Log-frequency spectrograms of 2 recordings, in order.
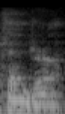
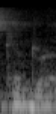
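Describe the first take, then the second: First: Kendra ending in an unstressed "uh"; mistaken name pronunciation. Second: Kendra ending in an "ay" sound; corrected name pronunciation. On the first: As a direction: say Kendra as KEN-druh. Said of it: "He's the guy who I call Kendra". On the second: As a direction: say Kendra as KEN-dray. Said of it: "and he said it was Kendra". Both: Shown as a demonstration.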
